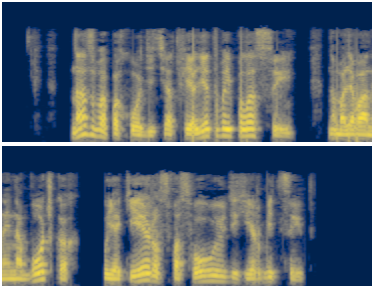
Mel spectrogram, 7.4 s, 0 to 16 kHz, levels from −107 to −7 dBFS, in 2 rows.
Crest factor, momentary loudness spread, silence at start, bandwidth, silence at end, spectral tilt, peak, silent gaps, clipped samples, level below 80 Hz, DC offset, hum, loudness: 18 dB; 9 LU; 0.7 s; 8 kHz; 0.7 s; -5 dB/octave; -2 dBFS; 2.93-3.06 s, 3.20-3.24 s, 4.47-4.71 s; under 0.1%; -52 dBFS; under 0.1%; none; -19 LUFS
